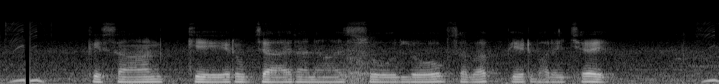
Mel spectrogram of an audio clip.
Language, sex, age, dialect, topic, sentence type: Maithili, male, 18-24, Bajjika, agriculture, statement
